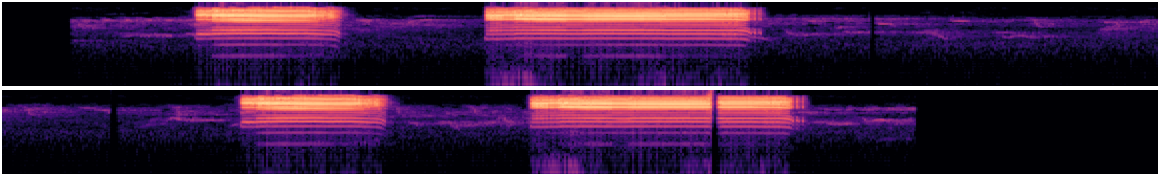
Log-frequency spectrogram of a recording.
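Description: Four bleating animal calls in two pairs, each pair a short call followed by a longer one, every call held at one steady pitch, with a faint outdoor background between them.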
